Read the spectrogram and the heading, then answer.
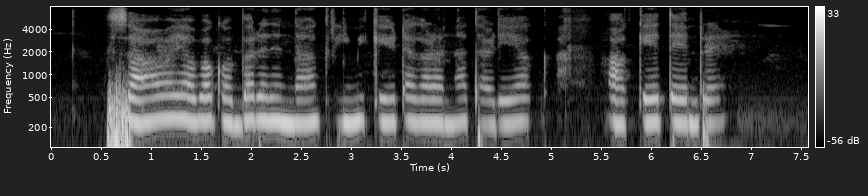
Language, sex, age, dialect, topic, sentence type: Kannada, female, 18-24, Dharwad Kannada, agriculture, question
